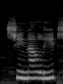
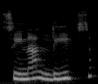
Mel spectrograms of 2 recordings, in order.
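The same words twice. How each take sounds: First: It is said fast. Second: It is said slowly.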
